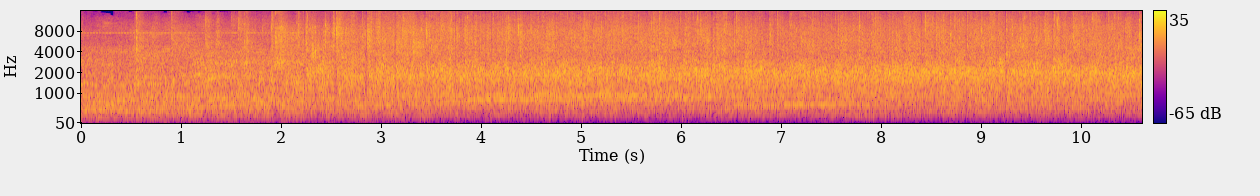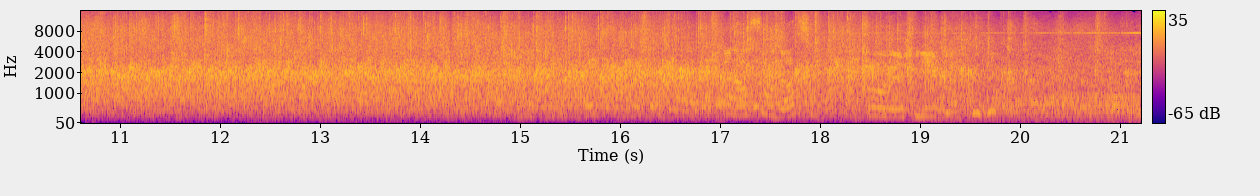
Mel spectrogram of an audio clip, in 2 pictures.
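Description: A large crowd applauds and cheers in an echoing hall.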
